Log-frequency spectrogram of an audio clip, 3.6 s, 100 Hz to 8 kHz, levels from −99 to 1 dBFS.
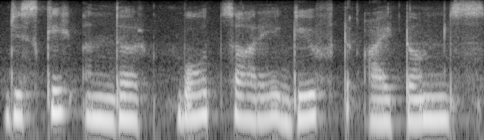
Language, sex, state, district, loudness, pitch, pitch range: Hindi, female, Himachal Pradesh, Shimla, -16 LUFS, 200 Hz, 190-210 Hz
